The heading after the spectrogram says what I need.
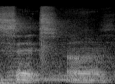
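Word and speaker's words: Senze: I came up with the name Sense, spelled with a Z, not Sins, not Sense. It's Sense, as in common sense.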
